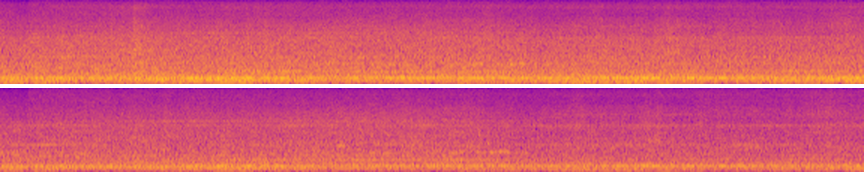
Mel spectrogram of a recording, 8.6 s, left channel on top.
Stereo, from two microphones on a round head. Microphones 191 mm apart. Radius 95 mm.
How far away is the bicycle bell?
No bicycle bell in this recording.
